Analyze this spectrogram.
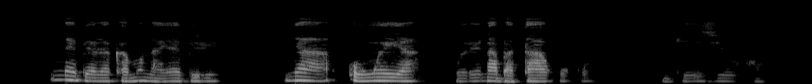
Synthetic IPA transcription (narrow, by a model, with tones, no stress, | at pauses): n̩˦ne˦bja˨ɾa˨ka˨mʊ˦na˨ja˦bi˦ɾi˦ | ɲaː˦˨o˦ŋʷe˦ja˦ | we˨ɾe˦na˦ba˨ta˦a˦kʷʊ˦kʷʊ˦ | ŋ̩˨ke˦e˦zi˦o˦ku˦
